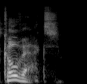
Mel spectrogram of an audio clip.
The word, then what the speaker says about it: Kovacs: According to Big Ten Network, it's Kovacs. So there's no CH in the pronunciation there.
